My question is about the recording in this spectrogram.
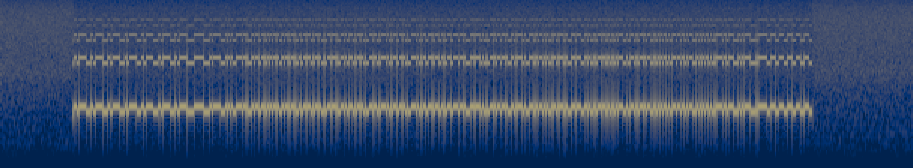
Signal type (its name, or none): NAVTEX (SITOR-B)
